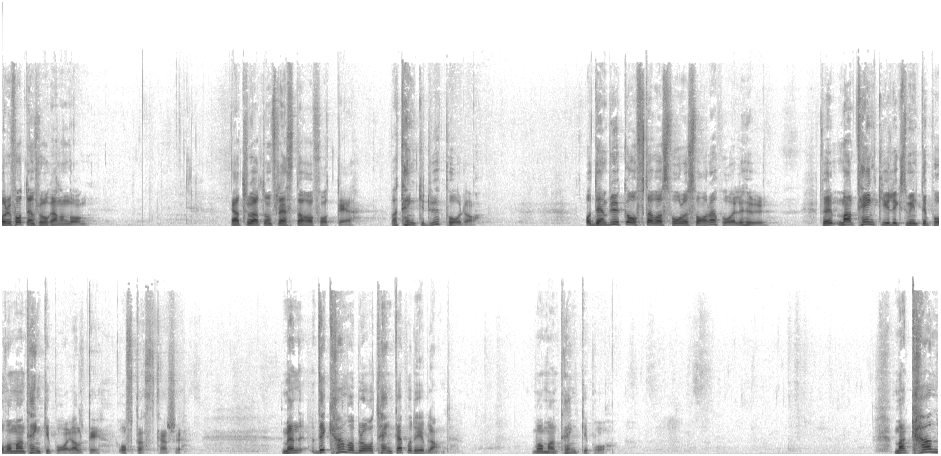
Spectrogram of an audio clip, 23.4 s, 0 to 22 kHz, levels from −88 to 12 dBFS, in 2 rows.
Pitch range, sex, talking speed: 140-175 Hz, male, 155 wpm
